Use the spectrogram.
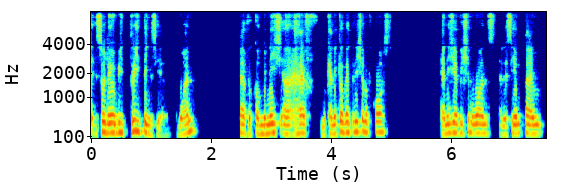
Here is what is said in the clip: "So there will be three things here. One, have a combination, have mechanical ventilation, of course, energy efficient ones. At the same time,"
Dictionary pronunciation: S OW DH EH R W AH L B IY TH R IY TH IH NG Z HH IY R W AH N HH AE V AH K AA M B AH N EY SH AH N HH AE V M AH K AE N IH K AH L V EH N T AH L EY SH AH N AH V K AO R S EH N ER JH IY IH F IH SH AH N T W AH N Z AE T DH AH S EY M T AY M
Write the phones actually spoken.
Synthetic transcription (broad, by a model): S OW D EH W AH L B IY T R IY T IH NG S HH IY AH W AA N HH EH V AH K AA M B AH N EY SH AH HH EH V M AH K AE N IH K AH L V EH N T AH L EY SH AH N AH F K AO S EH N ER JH IY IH F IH SH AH N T W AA N S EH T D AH S EY M T AY M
